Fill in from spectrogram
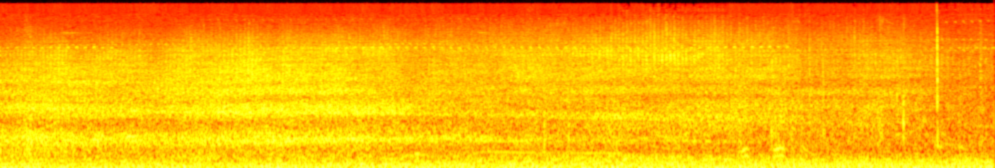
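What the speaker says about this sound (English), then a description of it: "the Baron returns, a scraping run on the SPAD" A vintage World War I-era biplane's propeller engine drones steadily overhead during a dogfight display at Old Rhinebeck Aerodrome, a loud continuous buzzing roar that persists throughout with some faint background noise.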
